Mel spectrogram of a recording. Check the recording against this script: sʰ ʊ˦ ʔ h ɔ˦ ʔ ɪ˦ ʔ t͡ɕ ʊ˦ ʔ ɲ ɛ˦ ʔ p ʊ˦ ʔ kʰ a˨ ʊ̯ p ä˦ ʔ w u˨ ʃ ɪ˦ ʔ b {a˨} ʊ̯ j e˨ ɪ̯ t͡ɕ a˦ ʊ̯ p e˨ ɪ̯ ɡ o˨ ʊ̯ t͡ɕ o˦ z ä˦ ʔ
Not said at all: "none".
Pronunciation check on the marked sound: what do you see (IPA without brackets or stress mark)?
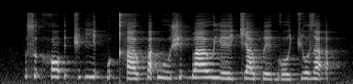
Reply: a˦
